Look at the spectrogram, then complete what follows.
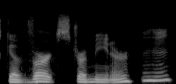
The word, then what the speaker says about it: Gewürztraminer: But the crazy thing is, it's spelled with a W, but in the old language, W's were pronounced with a V. So it's Gewürztraminer, and Gewürz would be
